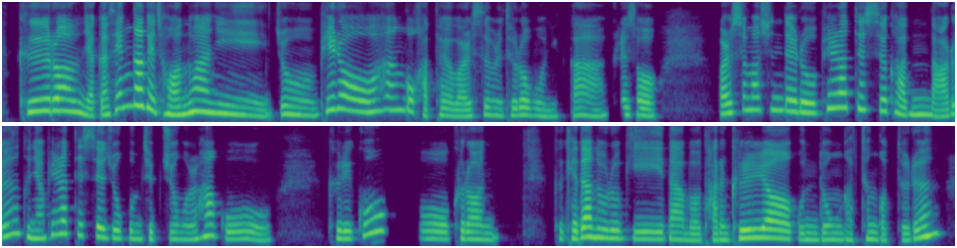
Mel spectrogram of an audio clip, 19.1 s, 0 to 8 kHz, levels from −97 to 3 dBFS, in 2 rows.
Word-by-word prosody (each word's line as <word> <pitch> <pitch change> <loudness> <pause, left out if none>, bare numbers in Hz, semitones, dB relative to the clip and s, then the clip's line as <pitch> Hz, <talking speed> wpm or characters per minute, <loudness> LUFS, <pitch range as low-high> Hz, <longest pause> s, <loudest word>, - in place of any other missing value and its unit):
그런 280 -3 +3
약간 180 +3 -1
생각의 385 - +5
전환이 210 - +2
좀 190 -4 -2
필요한 305 0 +1
것 285 - +2
같아요 170 -2 -5
말씀을 165 +3 -4
들어보니까. 170 -1 -4
그래서 180 -3 -3 0.6
말씀하신 310 +7 -1
대로 255 -4 +4
필라테스 345 -2 0
가는 200 -4 -1
날은 225 - -1
그냥 200 -6 -1
필라테스에 285 -3 0
쪼금 200 -3 -3
집중을 180 -1 -5
하고 185 - -2 0.5
그리고 275 - -1 0.3
뭐 190 -2 -2
그런 180 0 -2 0.5
그 190 - -9
계단 225 +5 +5
오르기나 185 -4 -1
뭐 155 -1 -4
다른 165 +1 -4
근력 210 -1 +5
운동 170 +1 -3
같은 175 +2 -5
것들은 200 - 0
200 Hz, 260 characters per minute, -23 LUFS, 175-270 Hz, 0.6 s, 생각의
